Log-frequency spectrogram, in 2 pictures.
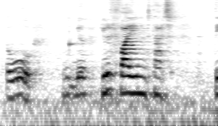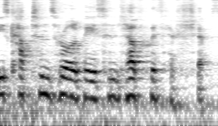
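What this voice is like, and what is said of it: Deliberately bad Harry Mudd accent. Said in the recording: “that accent was better than Harry Mudd's accent ... I deliberately did it bad ... Still better, though.”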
